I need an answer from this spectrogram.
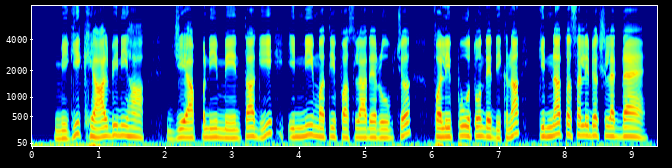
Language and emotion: Dogri, surprised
